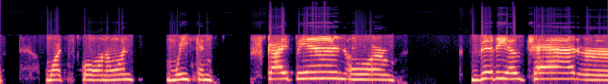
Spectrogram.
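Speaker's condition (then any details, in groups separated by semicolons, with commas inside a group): Cerebral palsy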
